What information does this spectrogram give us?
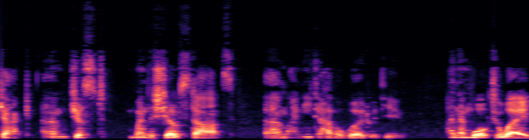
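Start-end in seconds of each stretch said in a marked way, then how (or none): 0.0-4.0 hushed, discreet, deadly serious aside. Retelling what a manager said at a busy bar: imitating someone speaking quietly. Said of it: "kind of says quietly to me".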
